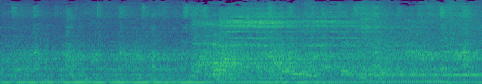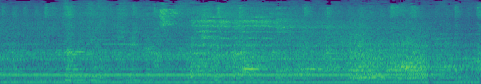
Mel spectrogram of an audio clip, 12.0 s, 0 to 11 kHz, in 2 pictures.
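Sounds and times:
dense low rumble: 0.0s - 12.0s
experimental electronic music: 0.0s - 12.0s
steady held tone: 0.0s - 12.0s.

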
